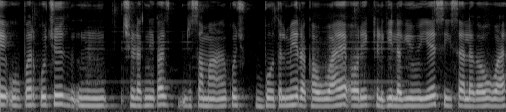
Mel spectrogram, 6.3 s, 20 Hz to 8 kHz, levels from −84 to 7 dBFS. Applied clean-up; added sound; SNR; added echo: neural separator model SepFormer DNS4.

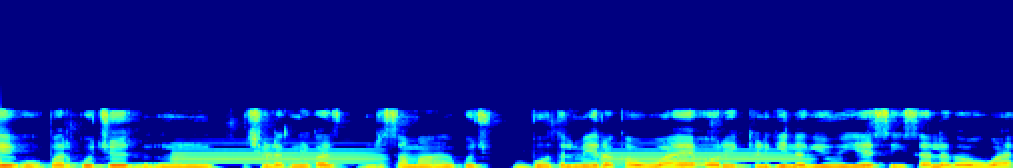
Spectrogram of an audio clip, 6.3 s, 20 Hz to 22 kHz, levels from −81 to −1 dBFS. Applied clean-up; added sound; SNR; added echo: classical method Wiener filter.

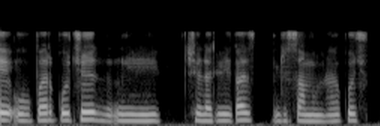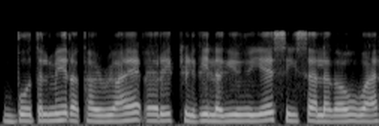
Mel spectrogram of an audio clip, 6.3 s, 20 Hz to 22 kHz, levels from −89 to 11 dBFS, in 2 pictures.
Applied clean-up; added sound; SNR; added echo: neural diffusion model UNIVERSE++.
